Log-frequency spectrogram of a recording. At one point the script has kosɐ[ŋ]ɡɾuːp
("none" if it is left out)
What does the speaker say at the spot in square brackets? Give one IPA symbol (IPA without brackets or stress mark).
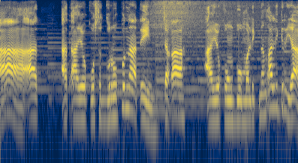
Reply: none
